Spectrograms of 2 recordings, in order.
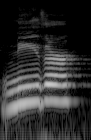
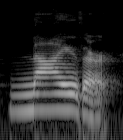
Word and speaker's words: neither: Now, before we go any further, I just want you to know that the pronunciation is flexible. So you can say neither, neither, either, either.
